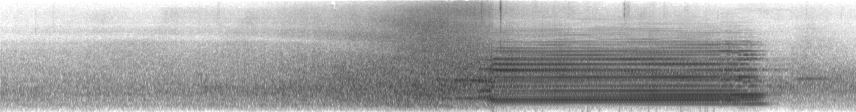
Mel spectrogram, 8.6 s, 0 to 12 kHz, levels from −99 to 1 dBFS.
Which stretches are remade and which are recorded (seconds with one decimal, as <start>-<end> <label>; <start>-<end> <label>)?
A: 0.0-7.2 recorded; 7.2-7.9 remade; 7.9-8.6 recorded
